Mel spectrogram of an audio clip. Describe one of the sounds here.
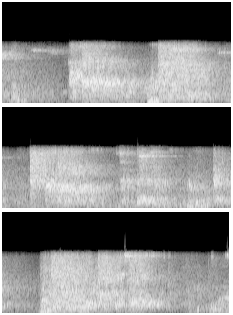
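A squash ball smacks hard against the walls.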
